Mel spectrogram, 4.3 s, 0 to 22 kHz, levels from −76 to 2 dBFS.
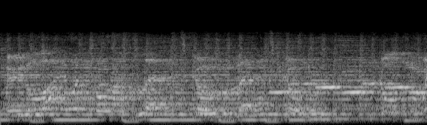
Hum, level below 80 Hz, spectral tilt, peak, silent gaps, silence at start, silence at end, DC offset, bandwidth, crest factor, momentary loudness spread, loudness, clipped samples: none; -74 dBFS; -4.5 dB/octave; -6 dBFS; none; 0 s; 0 s; under 0.1%; 8.4 kHz; 14 dB; 4 LU; -20 LUFS; under 0.1%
